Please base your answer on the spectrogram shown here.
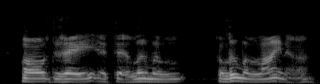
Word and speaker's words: Alumalina: day at the Aluma alumina it's called we so I apologize if I have mispronounced it before but it's like aluminum in Carolina so alumina um there are 270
